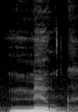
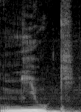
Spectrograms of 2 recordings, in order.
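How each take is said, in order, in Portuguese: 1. A vogal é um i frouxo, próximo de e. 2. A vogal é um som de ee longo e tenso. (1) "o correto... vai estar com esse I, simbolizando que é milk" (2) "muitos falam milk... estão pronunciando aquele I do primeiro conjunto"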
